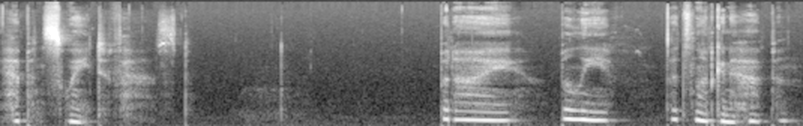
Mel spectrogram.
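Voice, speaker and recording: A woman voicing a smug, theatrical male demon overlord in an ASMR roleplay, in a soft breathy whisper with a deliberate, teasing, condescending manner. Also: fairly high pitch, steady tone. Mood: smug, fond.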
